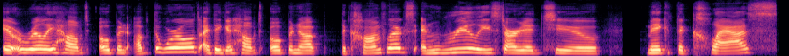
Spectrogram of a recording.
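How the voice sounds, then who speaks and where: A woman's voice: mid-range voice, measured pace, smooth. A woman who works as a game designer, talking conversationally about how a game was made.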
